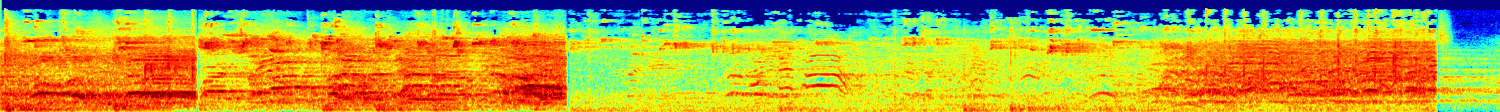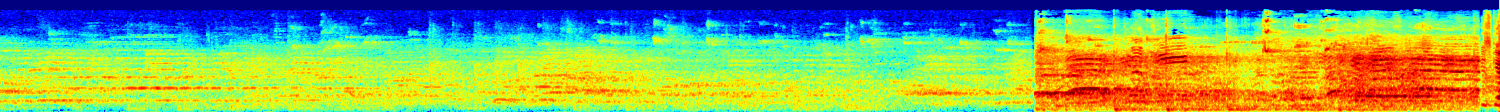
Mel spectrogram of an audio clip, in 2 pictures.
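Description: Basketball game sound in a gym: a ball dribbling on the hardwood court amid voices echoing in the hall, in a run of separately cut clips. It drops much quieter for a stretch in the middle.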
